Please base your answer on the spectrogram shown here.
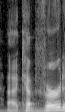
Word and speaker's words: Cape Verde: Cape Verde, as Seba tells me that correct pronunciation.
